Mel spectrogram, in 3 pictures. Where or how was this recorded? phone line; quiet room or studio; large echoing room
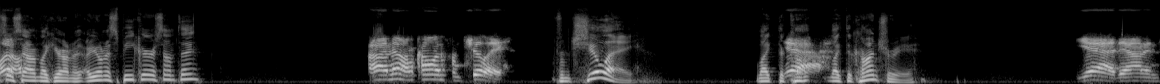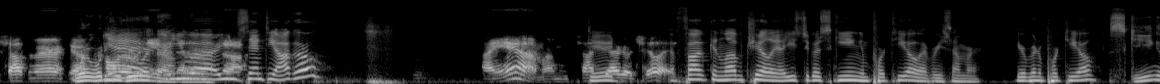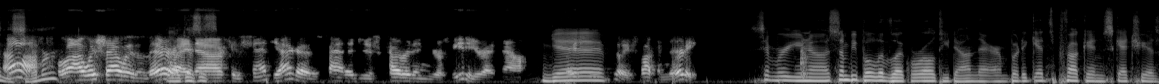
phone line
